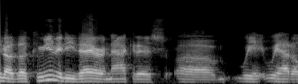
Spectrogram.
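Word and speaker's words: Natchitoches: and also how to pronounce the name of the city where you Nadesh. It's spelled Nacha toes, but it's Nacadesh.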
